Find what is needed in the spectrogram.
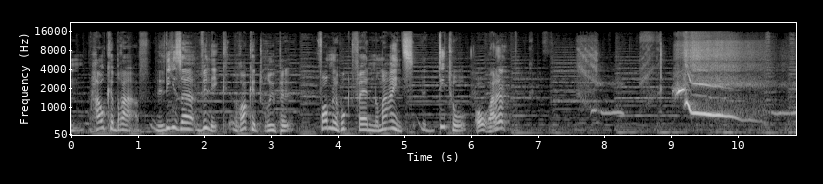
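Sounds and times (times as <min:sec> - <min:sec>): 
speech: 0:00.0 - 0:06.8
person whistling an imitation of a Formula 1 car speeding past: 0:07.8 - 0:10.8.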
